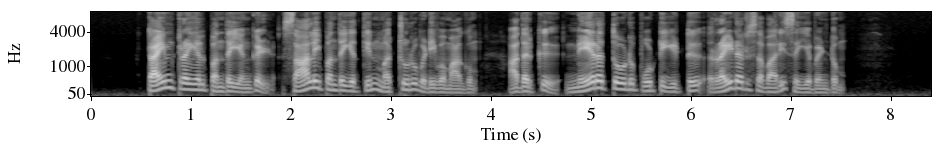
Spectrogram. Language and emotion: Tamil, neutral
